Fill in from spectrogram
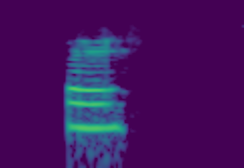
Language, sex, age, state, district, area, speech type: Santali, female, 30-45, West Bengal, Malda, rural, conversation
